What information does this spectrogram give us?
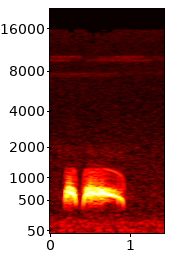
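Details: Spotted dove serving as a trapping decoy in Gia Lai, Vietnam, uttering a single phrase: a quick short coo then a longer, smooth, gently falling coo.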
